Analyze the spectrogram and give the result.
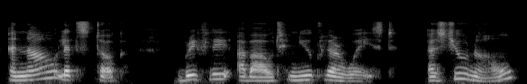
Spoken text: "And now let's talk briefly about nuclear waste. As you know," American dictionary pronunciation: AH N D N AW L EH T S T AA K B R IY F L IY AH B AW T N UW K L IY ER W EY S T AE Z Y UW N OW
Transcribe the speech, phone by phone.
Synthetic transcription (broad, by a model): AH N N AW L EH T S T AA K B R IY F L IY AH B AW T N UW K L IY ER W EY S T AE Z Y UW N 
